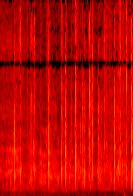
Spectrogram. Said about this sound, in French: Je sais pas pourquoi vous applaudissez.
